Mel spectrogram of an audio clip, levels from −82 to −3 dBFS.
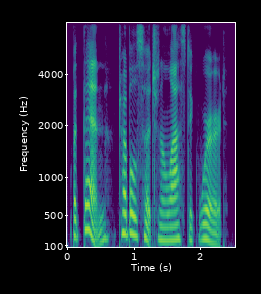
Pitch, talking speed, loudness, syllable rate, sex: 195 Hz, 190 wpm, -19 LUFS, 4.9 syllables/s, female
